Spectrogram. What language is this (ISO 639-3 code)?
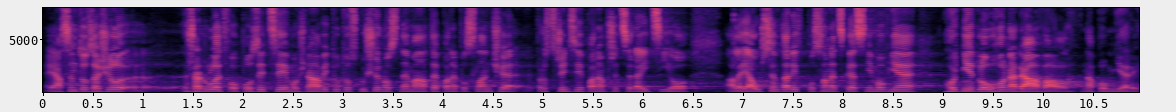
ces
